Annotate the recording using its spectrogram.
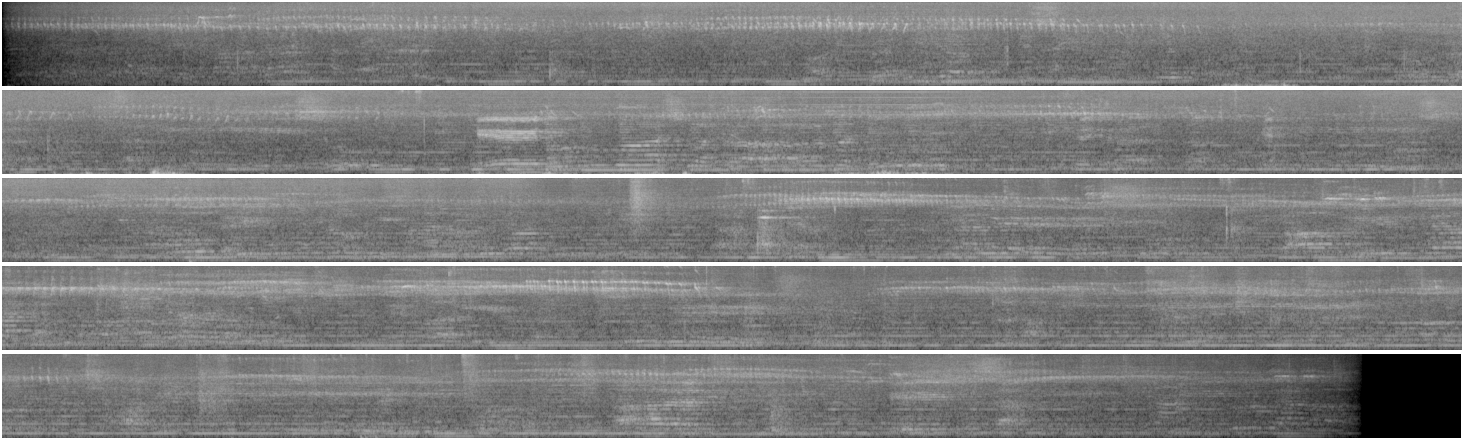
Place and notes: Nikiforou Theotoki, Corfu, Greece - Iroon Square - Πλατεία Ηρώων (Πλακάδα Αγίου Σπυρίδωνα)
A street musician plays the guitar and sings traditional Corfiot songs and mixing with the birdsongs.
